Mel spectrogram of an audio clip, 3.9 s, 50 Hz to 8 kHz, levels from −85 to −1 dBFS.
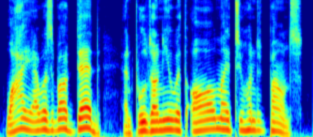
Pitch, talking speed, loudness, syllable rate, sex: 145 Hz, 230 wpm, -17 LUFS, 5.3 syllables/s, male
